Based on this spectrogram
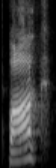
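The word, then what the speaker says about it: Palk: Governor थे जिनका नाम है रॉबर्ट पाक। जिसमें एल होता है साइलेंट जिसकी वजह से पढ़ने में या हिंदी में लिखने में क्या ही लिखा जाता है?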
